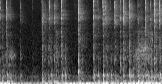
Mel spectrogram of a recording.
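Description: Fast typing on a computer keyboard: a faint, steady clatter of many quick keystrokes, broken by a few brief pauses. No voices.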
